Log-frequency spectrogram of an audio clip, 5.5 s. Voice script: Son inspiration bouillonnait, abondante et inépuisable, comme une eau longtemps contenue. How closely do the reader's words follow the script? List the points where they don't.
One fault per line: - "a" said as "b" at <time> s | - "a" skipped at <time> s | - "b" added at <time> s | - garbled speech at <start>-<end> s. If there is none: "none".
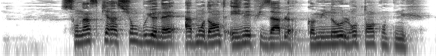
none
